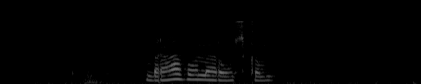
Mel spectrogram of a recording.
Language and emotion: Russian, neutral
